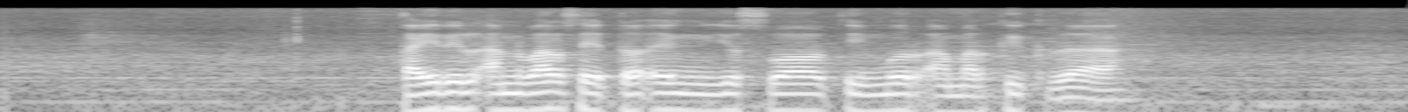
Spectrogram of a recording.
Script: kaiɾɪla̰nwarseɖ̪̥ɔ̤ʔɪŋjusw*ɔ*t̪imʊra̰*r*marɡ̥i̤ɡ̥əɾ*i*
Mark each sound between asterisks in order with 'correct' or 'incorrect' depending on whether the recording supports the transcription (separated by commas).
correct, incorrect, incorrect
